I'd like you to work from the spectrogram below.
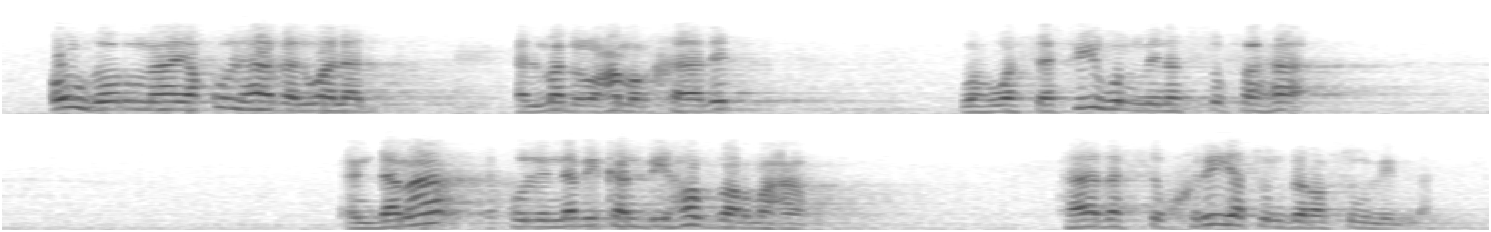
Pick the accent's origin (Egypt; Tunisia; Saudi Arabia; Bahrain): Egypt; accent: Egyptian; يأكل على جرمان على لهجتنا المصرية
